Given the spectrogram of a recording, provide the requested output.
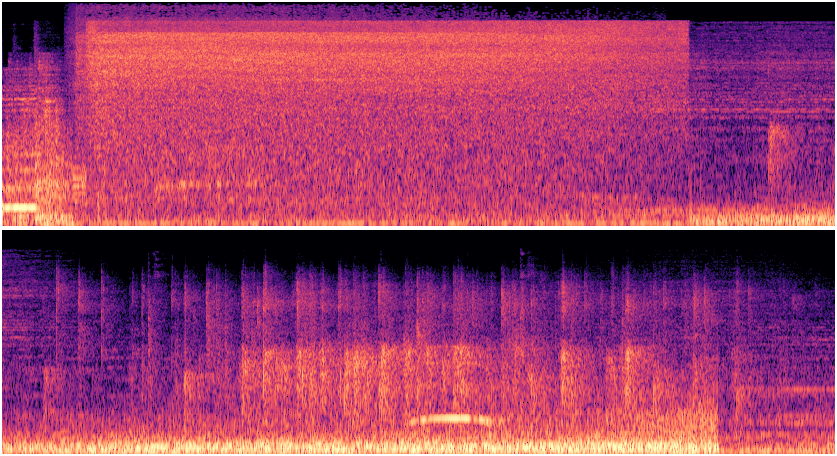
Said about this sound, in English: Airlock opening.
